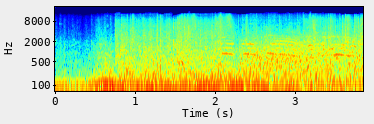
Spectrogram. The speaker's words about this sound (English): Gunfire suddenly rips into the dirt bank just below the road.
